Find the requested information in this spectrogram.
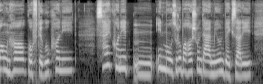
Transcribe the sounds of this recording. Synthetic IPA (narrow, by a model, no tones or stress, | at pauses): unɦɒːɡo̞ft̪e̞ɡuːkʰo̞niːd̪̥ | sæːjkʰo̞niːd̪̚ʔinmoːzuːɾo̞bɒɦɒːʃund̪æɾmijunbe̞ɡzɒːɾiːd̪̥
